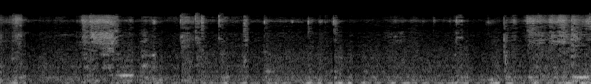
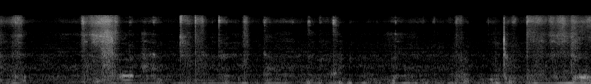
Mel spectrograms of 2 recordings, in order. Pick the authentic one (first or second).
first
